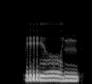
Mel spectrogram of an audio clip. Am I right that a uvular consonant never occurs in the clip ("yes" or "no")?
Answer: yes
